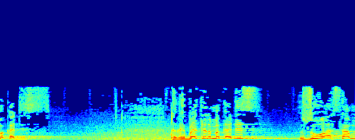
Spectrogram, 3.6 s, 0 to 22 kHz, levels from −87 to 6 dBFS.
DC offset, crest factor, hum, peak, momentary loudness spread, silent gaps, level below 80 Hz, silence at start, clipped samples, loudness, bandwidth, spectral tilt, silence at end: under 0.1%; 16 dB; none; 0 dBFS; 20 LU; none; -54 dBFS; 0 s; under 0.1%; -15 LUFS; 8.8 kHz; -5.5 dB/octave; 0 s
